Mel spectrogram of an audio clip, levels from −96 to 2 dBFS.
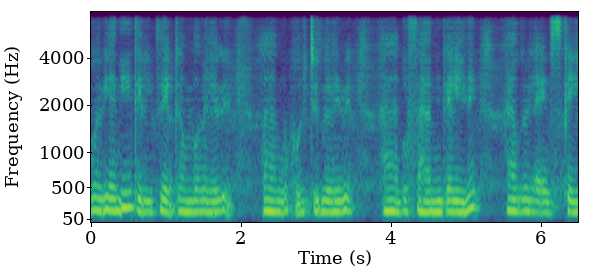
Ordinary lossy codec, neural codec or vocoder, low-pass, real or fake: none; codec, 16 kHz, 0.5 kbps, FreqCodec, larger model; 7.2 kHz; fake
